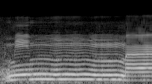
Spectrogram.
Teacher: Di sana ada gunnah mim yang ditasydid. Mimma, ma naik alif, 1 alif panjangnya.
